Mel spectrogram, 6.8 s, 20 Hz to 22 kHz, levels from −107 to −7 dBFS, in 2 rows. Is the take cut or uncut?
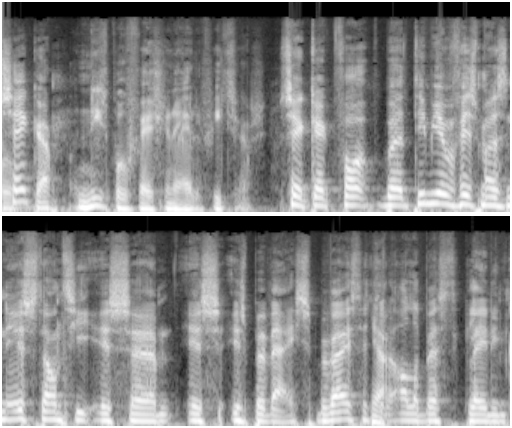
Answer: uncut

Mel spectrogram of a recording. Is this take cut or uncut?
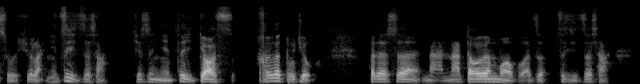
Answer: cut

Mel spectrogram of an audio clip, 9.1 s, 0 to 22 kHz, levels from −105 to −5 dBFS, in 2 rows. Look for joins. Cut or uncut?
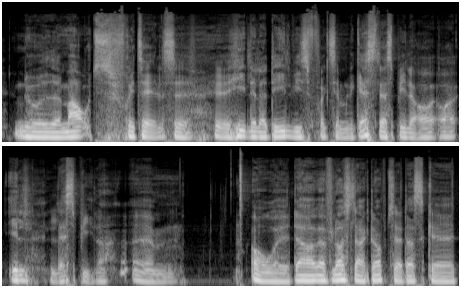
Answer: cut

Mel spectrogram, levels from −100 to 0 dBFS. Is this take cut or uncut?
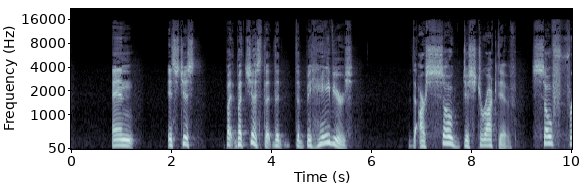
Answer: uncut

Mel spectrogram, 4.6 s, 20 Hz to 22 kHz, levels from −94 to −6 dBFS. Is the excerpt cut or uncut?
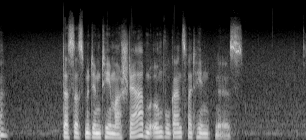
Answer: uncut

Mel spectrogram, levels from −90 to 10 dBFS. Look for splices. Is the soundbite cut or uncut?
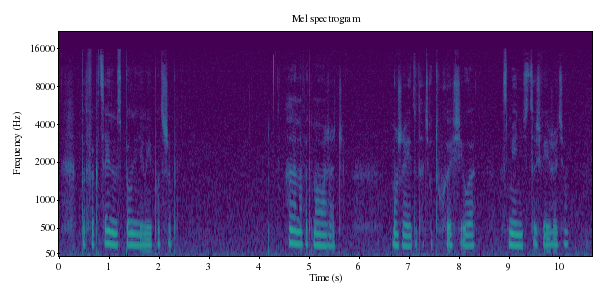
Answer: uncut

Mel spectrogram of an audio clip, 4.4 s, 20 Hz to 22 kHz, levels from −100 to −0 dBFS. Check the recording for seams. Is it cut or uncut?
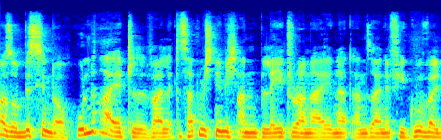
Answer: cut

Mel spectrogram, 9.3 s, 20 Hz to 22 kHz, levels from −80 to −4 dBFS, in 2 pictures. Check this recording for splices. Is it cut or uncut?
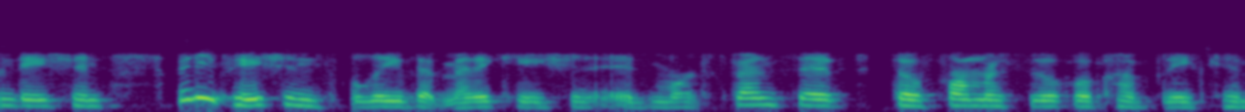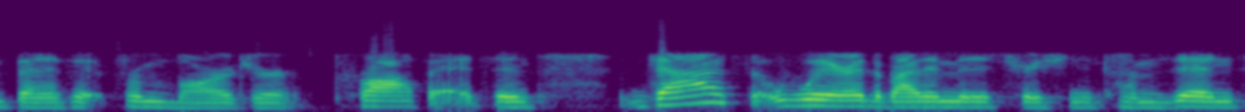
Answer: cut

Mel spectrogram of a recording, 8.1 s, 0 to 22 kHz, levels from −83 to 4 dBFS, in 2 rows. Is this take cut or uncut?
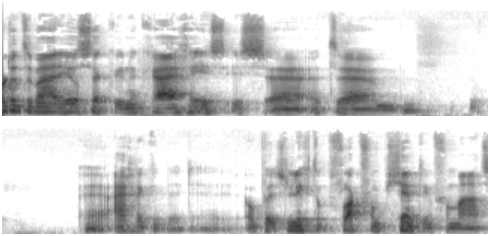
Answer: uncut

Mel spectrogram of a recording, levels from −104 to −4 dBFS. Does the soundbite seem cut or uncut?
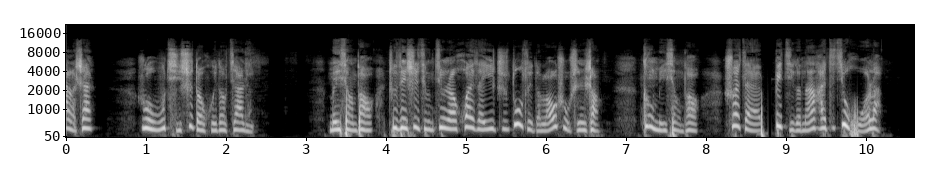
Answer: uncut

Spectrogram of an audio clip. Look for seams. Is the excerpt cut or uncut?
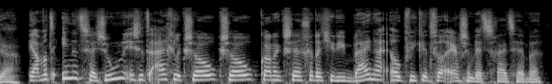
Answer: cut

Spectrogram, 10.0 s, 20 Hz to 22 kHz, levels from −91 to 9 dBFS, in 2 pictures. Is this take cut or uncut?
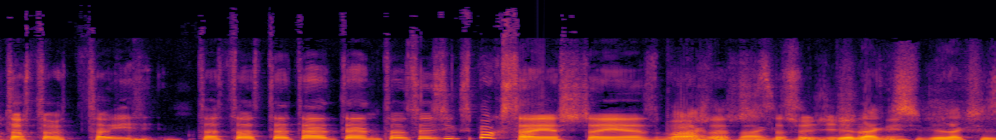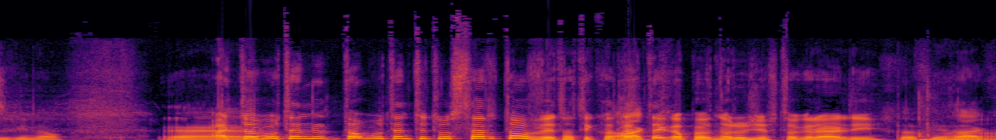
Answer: uncut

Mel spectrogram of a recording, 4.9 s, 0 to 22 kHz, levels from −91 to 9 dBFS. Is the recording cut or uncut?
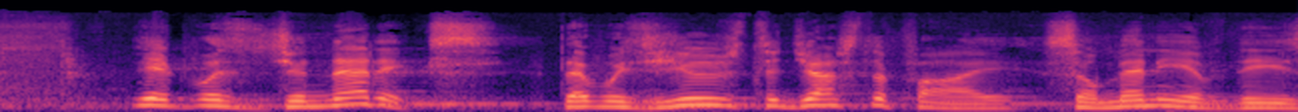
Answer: cut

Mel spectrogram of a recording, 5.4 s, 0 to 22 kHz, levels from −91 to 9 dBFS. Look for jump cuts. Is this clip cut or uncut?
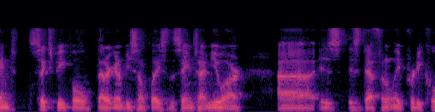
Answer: uncut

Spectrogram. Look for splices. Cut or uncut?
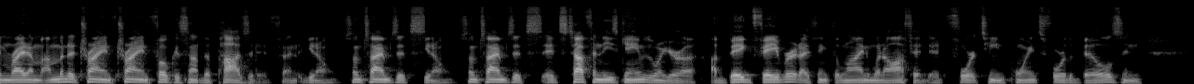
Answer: cut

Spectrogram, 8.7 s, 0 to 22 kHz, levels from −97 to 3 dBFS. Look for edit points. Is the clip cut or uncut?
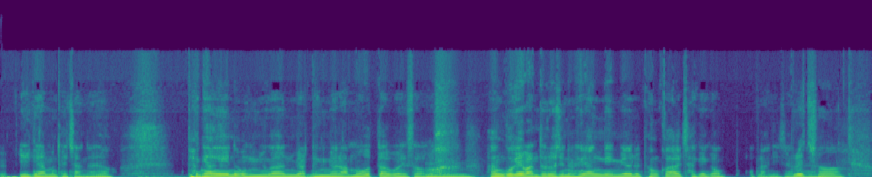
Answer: cut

